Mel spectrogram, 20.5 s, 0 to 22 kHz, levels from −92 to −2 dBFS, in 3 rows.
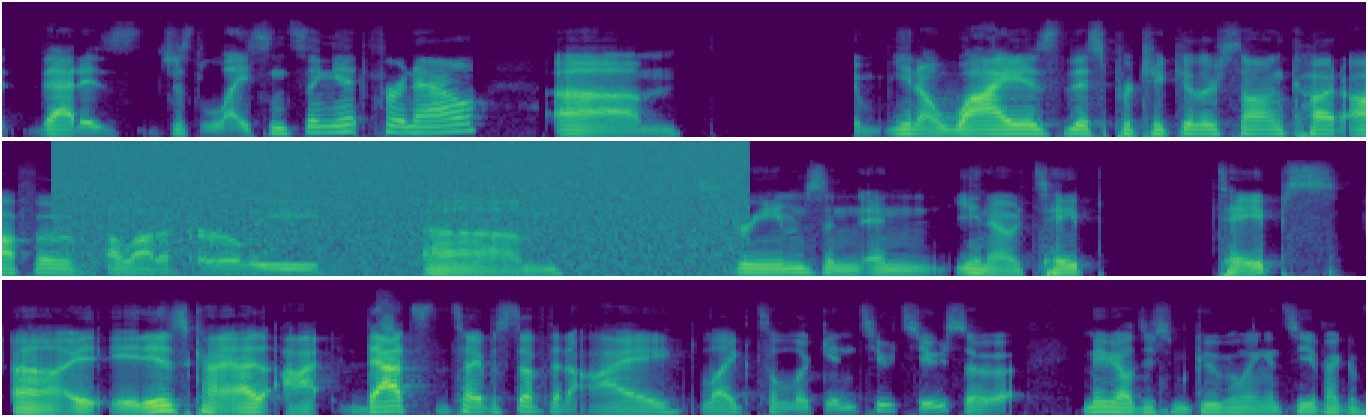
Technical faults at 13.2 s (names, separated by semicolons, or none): none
